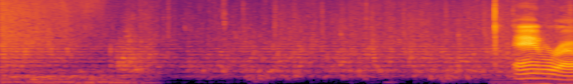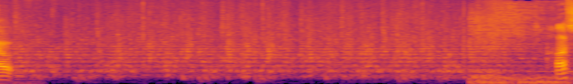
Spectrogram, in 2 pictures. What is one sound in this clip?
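Water sloshes and splashes as a figure swims.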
